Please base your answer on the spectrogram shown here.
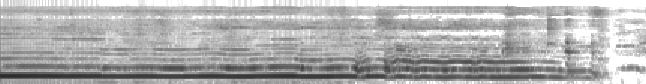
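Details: Siberian Husky yodelling for dinner indoors: a long steady howl-like tone held for about two and a half seconds, then wavering and breaking into warbling pitch shifts before cutting off, with rich stacked harmonics.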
